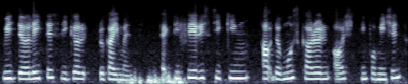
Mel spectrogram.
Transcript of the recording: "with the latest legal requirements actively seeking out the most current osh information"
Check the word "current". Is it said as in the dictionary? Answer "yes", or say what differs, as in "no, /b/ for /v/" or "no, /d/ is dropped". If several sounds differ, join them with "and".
no, /t/ is dropped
